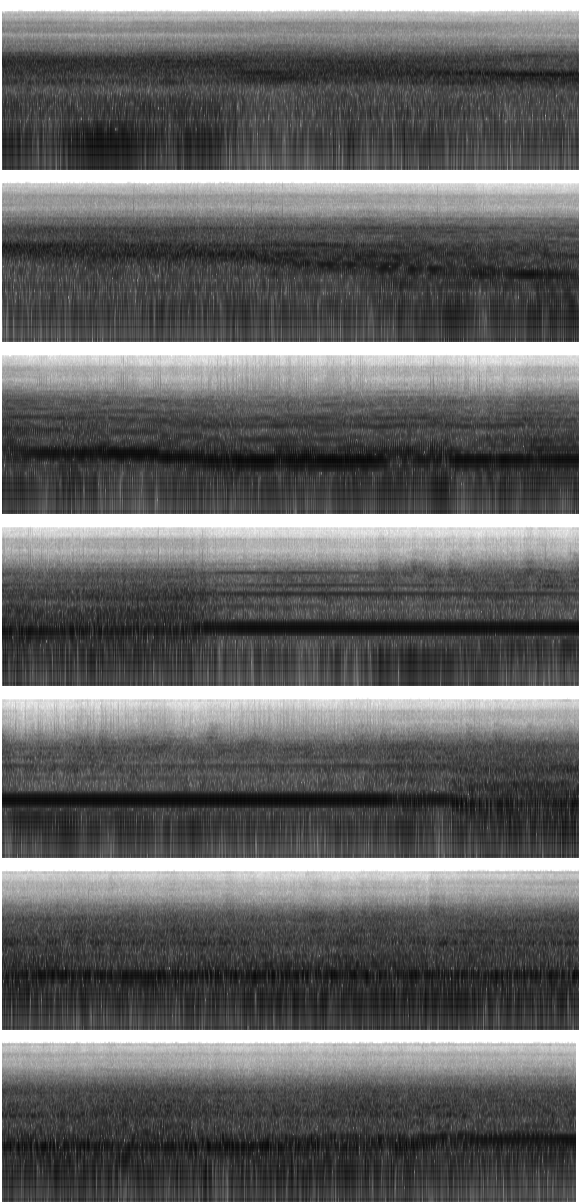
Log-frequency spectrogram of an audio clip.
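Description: Two electric guitars played through effects pedals in a distorted, improvised noise piece. A dense wash of sound with pitches sliding downward over the first ten seconds gives way to a single held high tone about halfway through, then to a lower steady drone, with a wavering tone near the end.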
